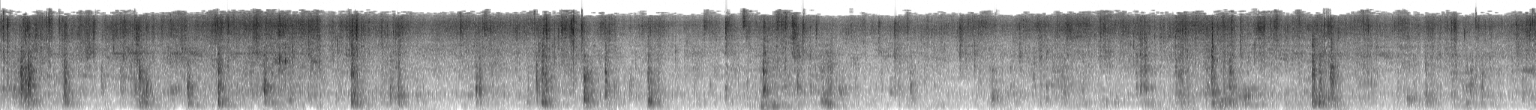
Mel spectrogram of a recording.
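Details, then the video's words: Goat eating, recorded close up: a steady run of sharp, dry crunching and chewing clicks, several per second, continuing throughout against a faint hiss. "Goat Eating Sound"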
